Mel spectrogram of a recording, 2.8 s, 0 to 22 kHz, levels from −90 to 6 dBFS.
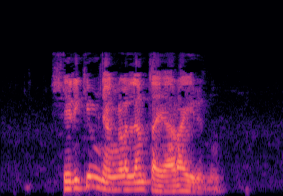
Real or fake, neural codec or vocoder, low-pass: real; none; 7.2 kHz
